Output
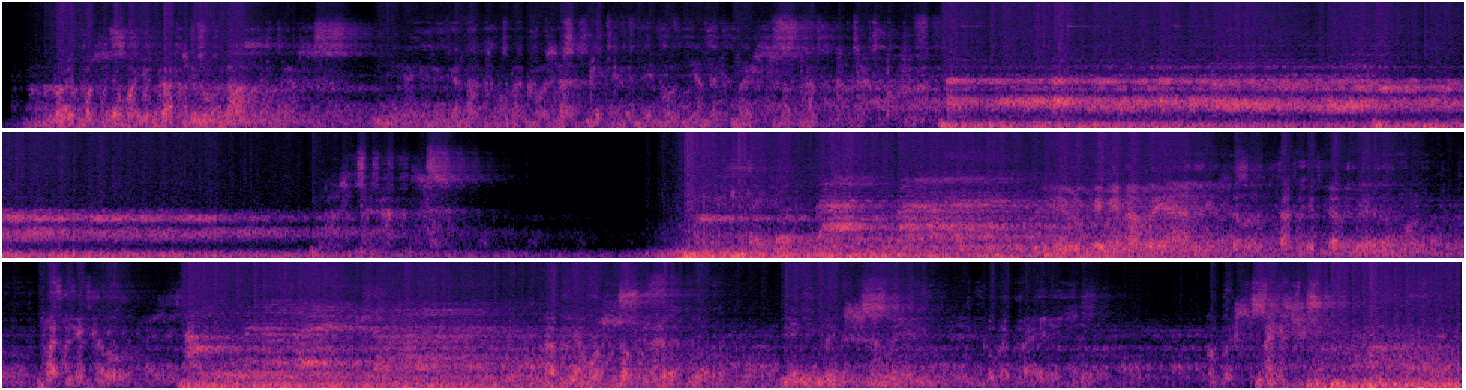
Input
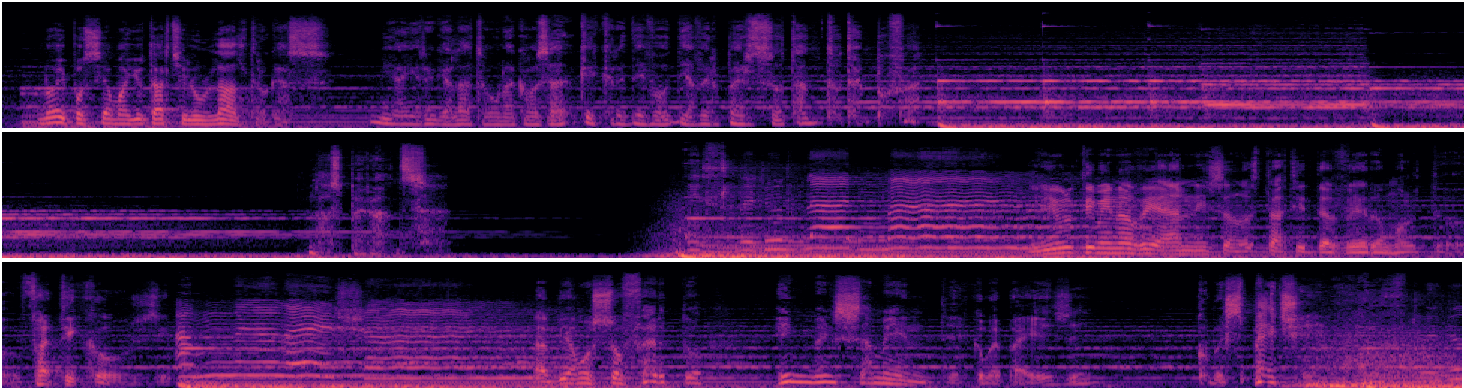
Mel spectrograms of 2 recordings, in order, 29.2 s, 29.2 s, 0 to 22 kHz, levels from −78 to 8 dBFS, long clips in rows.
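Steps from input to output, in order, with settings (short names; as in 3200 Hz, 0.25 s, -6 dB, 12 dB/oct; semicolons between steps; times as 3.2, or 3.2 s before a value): three bands offset in time lows, mids, highs 60/170 ms, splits 230/4100 Hz; whisperiser; modulation noise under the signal 14 dB; split-band echo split 680 Hz, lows 0.327 s, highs 99 ms, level -9 dB; attack slew limiter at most 260 dB/s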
